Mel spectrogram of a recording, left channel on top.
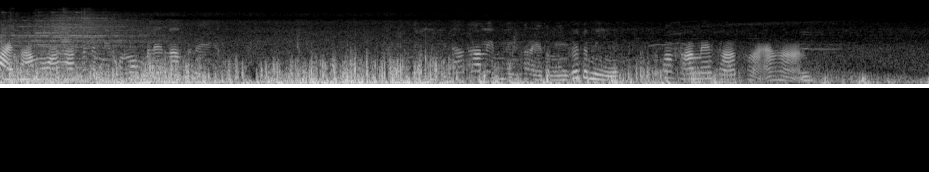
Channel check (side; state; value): right; silent; digital silence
